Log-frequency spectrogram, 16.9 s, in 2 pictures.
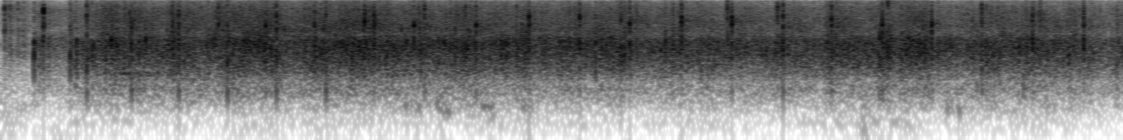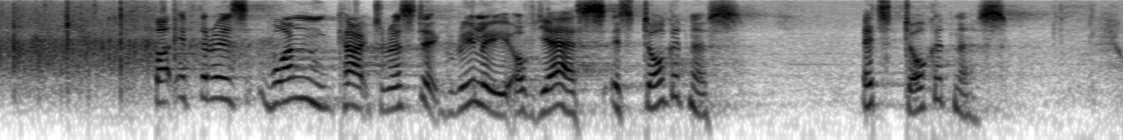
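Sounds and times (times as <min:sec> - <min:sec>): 
large audience applause: 0:00.0 - 0:10.2
speech: 0:09.6 - 0:14.0, 0:14.9 - 0:16.0.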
